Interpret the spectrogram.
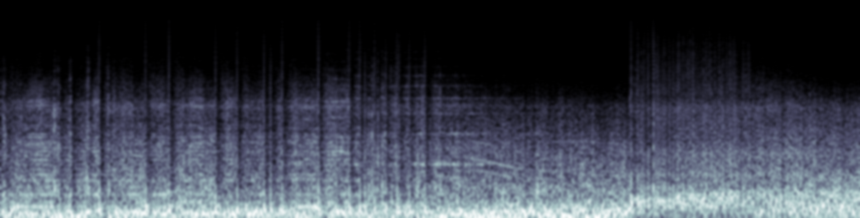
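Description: A rapid barrage of aerial fireworks bursting overhead: many sharp bangs and crackles in quick succession over a continuous low rumble, thinning out after about three seconds.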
